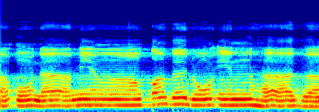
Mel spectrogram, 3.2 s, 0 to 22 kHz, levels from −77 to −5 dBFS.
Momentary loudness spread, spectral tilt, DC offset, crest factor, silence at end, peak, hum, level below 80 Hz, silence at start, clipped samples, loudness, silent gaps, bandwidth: 2 LU; -7.5 dB/octave; under 0.1%; 12 dB; 0 s; -2 dBFS; none; -62 dBFS; 0 s; under 0.1%; -16 LUFS; none; 10.5 kHz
